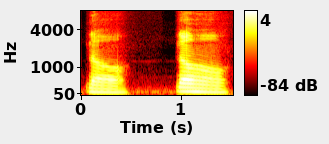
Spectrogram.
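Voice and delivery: ordinary talk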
